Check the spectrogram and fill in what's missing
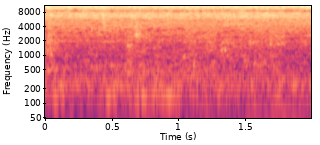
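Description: Washing water drains steadily from a kitchen sink after rinsing cabbage, a continuous close rushing gurgle with no pauses.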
